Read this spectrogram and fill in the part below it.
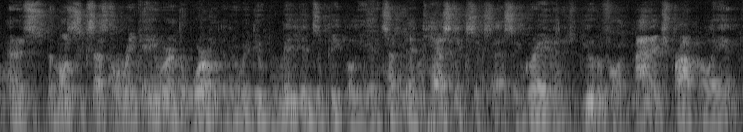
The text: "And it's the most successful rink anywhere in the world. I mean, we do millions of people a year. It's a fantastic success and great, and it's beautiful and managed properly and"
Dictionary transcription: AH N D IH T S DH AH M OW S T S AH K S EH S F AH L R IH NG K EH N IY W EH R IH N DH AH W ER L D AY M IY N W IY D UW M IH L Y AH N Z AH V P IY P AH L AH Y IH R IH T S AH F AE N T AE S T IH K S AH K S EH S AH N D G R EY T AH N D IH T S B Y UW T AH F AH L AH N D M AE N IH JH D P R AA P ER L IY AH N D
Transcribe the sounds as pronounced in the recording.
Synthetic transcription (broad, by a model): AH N IH T S DH AH M OW S T S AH K S EH S F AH L R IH NG K EH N IY W EH R IH N DH AH W ER L D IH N W IY D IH M IH L Y AH N Z AH V P IY P L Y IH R IH T S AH F AE N T AE S T IH K S AH K S EH S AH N G R EY T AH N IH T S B Y UW T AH F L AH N M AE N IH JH P R AA P ER L IY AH N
